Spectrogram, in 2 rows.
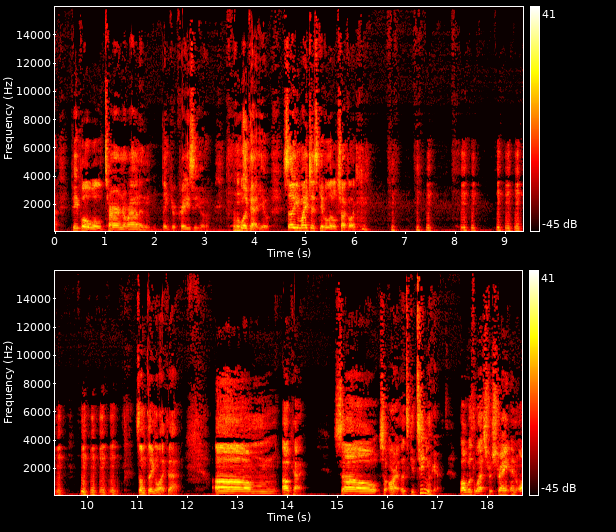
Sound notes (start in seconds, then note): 8.7 chuckling sounds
